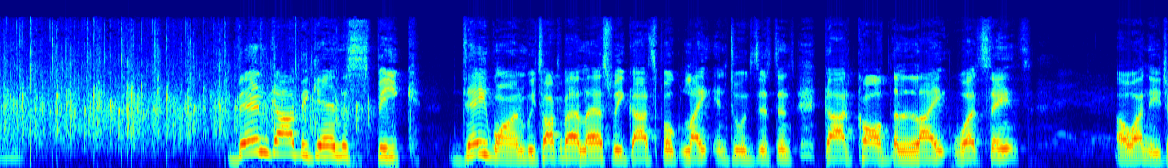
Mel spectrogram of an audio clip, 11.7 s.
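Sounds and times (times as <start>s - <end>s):
audience clapping hands: 0.0s - 4.0s
speech: 2.3s - 10.3s, 11.2s - 11.6s.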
